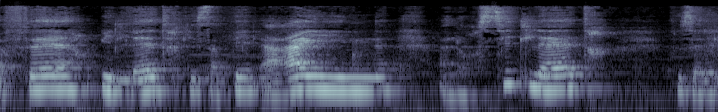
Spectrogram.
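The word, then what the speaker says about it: عين: C'est une lettre où la plupart des Français, ils ont pris l'habitude de la prononcer par A ou par O. Alors, aujourd'hui, on va essayer de la prononcer comme il faut ou au moins de la comprendre.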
